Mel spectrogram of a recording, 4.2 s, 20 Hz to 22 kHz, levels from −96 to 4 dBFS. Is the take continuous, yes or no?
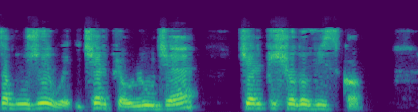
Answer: no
